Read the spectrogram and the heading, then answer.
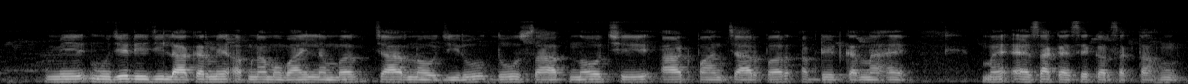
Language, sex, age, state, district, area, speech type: Hindi, male, 45-60, Uttar Pradesh, Mau, urban, read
